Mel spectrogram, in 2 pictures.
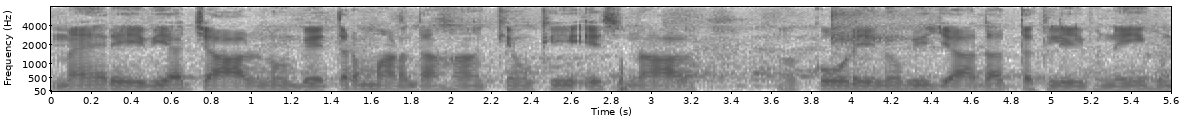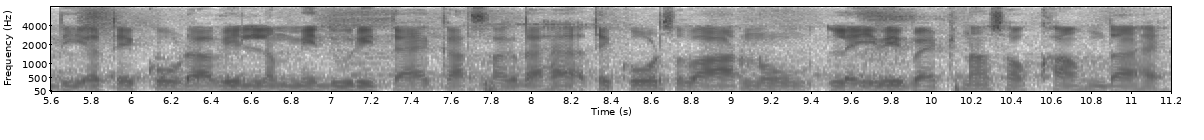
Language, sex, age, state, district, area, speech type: Punjabi, male, 18-30, Punjab, Ludhiana, rural, spontaneous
